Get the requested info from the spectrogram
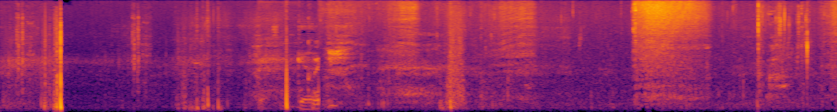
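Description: Handling noise on the bank: a sharp click less than a second in, then scattered rustling, and a loud burst of hiss lasting about a second near the end.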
